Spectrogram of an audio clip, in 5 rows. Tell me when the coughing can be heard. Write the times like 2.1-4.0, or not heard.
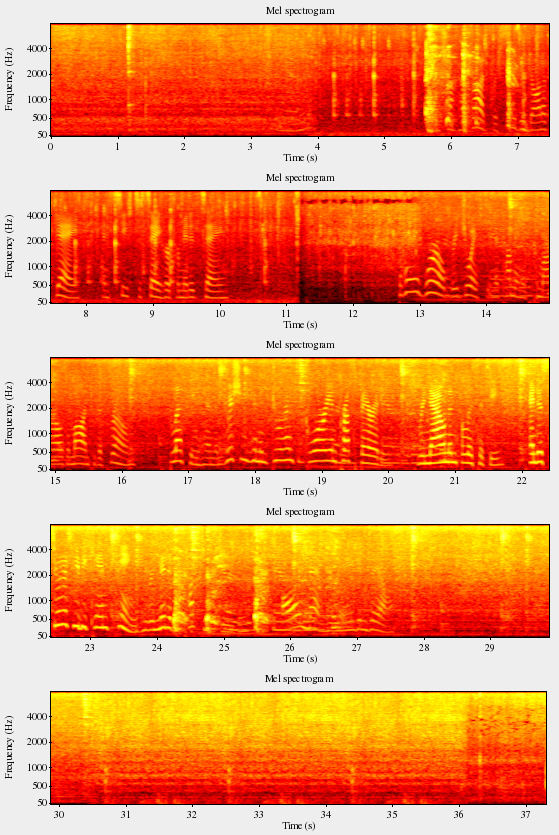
5.6-7.2, 24.2-25.8.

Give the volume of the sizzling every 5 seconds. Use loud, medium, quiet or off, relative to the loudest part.
medium, quiet, quiet, medium, loud, loud, loud, loud.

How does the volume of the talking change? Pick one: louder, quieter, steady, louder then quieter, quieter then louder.
louder then quieter.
